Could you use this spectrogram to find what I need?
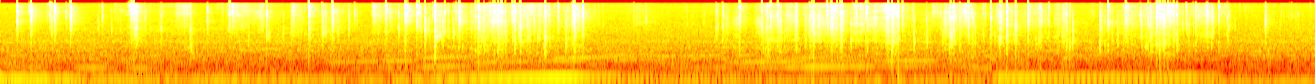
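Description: Foil wrapping crinkles as it is peeled off a chocolate bar.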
